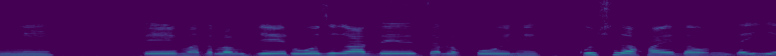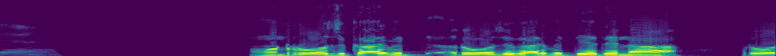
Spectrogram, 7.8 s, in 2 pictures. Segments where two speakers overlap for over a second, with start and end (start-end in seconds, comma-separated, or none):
none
